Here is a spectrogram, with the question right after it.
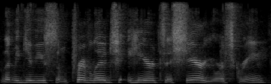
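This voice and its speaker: A woman's voice: on the low side, a little slow, darkish tone. A woman hosting a podcast in a casual, chatty way. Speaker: podcast host.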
